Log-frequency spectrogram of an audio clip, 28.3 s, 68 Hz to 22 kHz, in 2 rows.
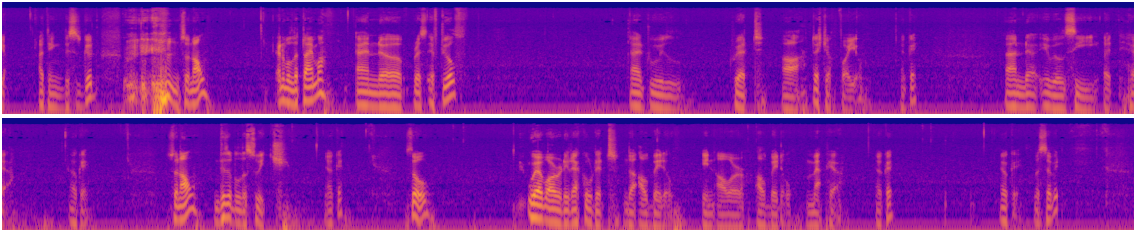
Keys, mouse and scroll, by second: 0.4 click, 0.8 scroll up 1, 1.3 middle click, 1.5 scroll up 1, 4.2 middle click, 6.8 F12, 12.5 middle click, 13.1 scroll up 1, 13.4-14.4 drag, 15.2 scroll up 1, 16.2 click, 17.7 click, 19.8 ctrl+shift+click, 23.5 click, 25.7 click, 27.1 ctrl+s, 27.7 ctrl+click.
